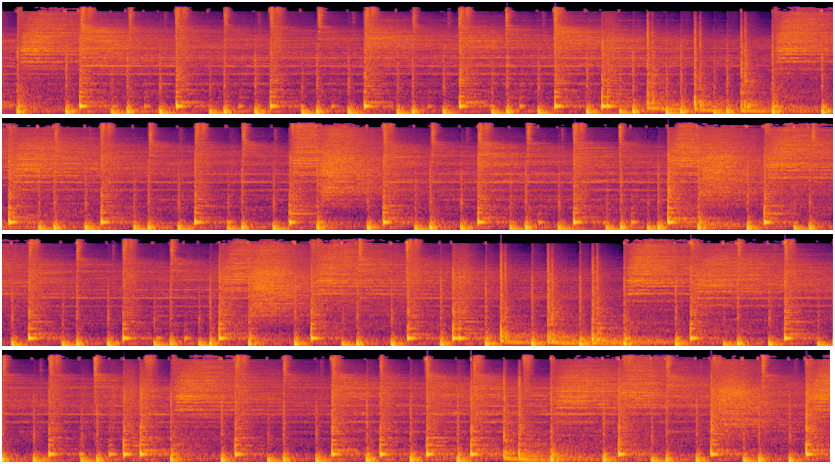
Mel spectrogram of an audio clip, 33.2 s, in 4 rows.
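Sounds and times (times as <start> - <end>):
drum solo recorded with overhead microphones: 0.0 - 33.2.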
